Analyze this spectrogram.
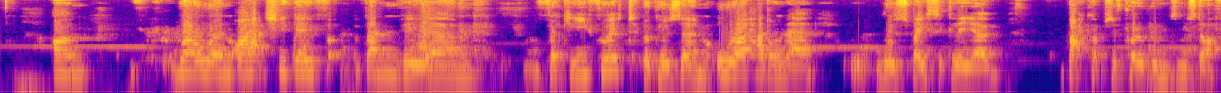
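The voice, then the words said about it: British accent from Cornwall. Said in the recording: “you have a little bit different of an accent ... you're obviously not from the United States ... I live in the UK, in Cornwall.”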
